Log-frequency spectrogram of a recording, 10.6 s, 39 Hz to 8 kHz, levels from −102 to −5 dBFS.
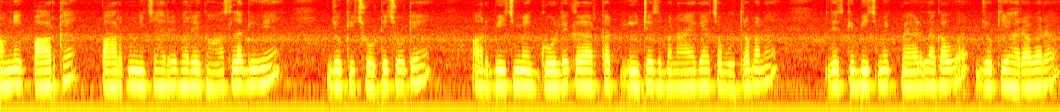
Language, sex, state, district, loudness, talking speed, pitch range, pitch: Hindi, male, West Bengal, North 24 Parganas, -20 LUFS, 220 wpm, 135-145 Hz, 140 Hz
